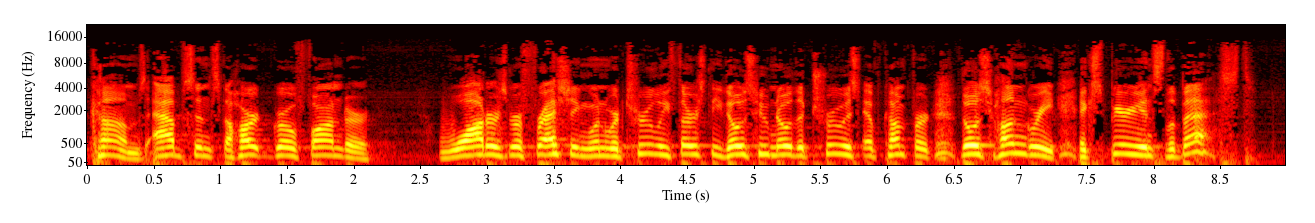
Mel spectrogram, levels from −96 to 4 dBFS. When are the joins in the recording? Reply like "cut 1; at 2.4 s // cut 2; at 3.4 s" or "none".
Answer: cut 1; at 1.0 s // cut 2; at 3.1 s // cut 3; at 4.0 s // cut 4; at 5.1 s // cut 5; at 5.8 s // cut 6; at 6.8 s // cut 7; at 8.1 s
